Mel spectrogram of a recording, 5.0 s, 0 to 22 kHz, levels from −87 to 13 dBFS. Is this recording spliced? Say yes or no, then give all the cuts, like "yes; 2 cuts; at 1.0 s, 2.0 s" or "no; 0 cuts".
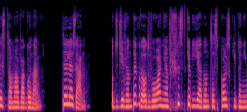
yes; 3 cuts; at 1.5 s, 2.8 s, 3.8 s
